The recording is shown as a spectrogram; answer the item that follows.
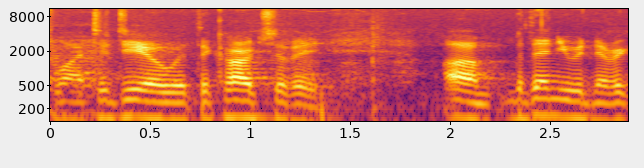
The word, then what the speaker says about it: carceri: The carceri.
